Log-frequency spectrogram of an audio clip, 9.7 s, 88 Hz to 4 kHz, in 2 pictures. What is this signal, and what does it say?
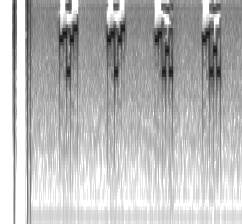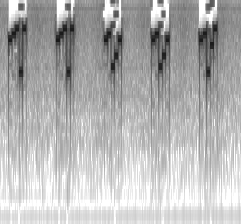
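Five-tone selective call (ZVEI), heard as quick runs of five tones, tones of about 70 ms. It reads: 89280 89280 89262 89262 89020 89020 89358 89358 89270
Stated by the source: ZVEI five-tone call received by SDR.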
